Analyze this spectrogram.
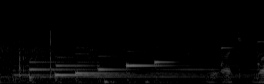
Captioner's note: applause, Music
